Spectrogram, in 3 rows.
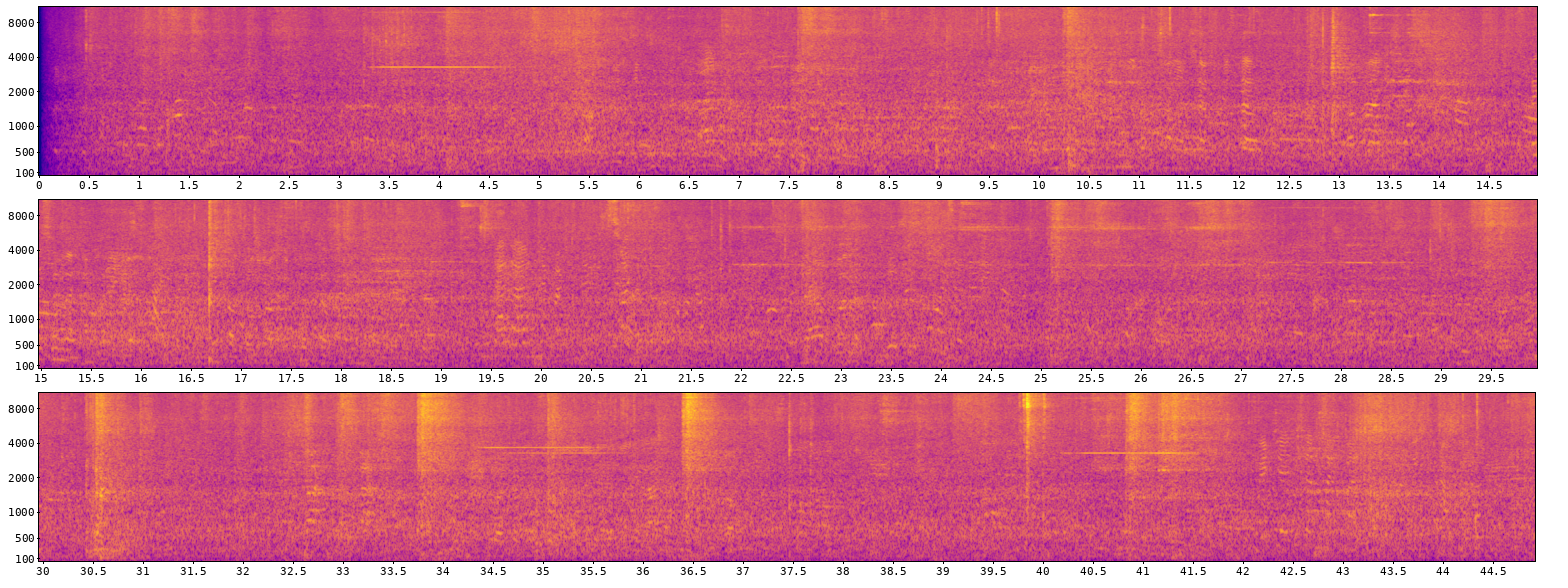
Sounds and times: safety checks at the gate 0:03.1 - 0:14.1
safety checks at the gate 0:32.5 - 0:44.9

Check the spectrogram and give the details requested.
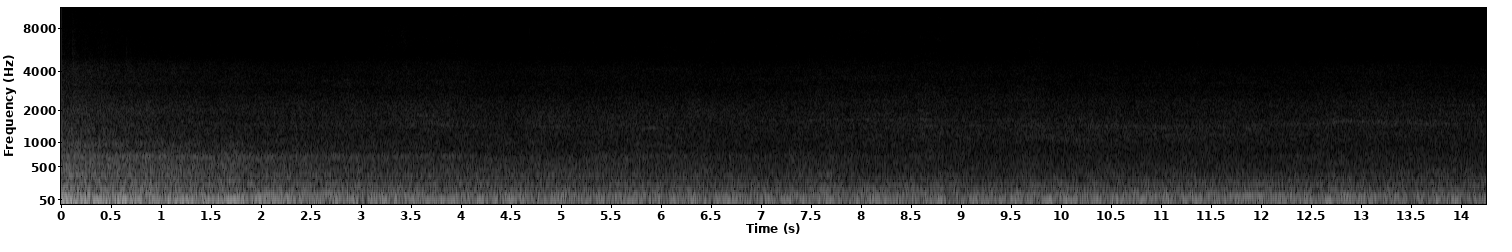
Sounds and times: trains 0:00.0 - 0:11.6

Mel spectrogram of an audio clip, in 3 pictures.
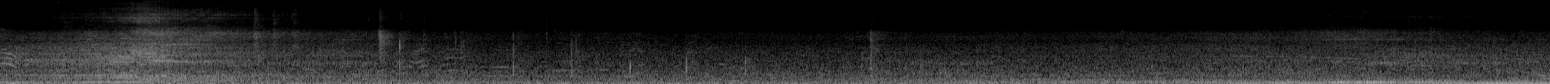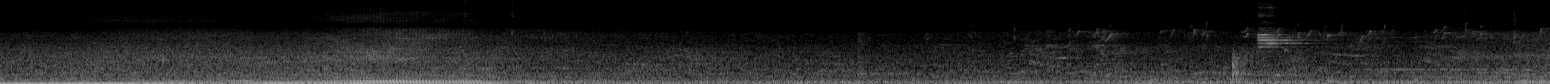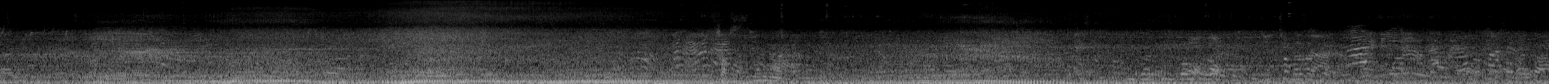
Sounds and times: traffic sound 0:00.0 - 0:46.4

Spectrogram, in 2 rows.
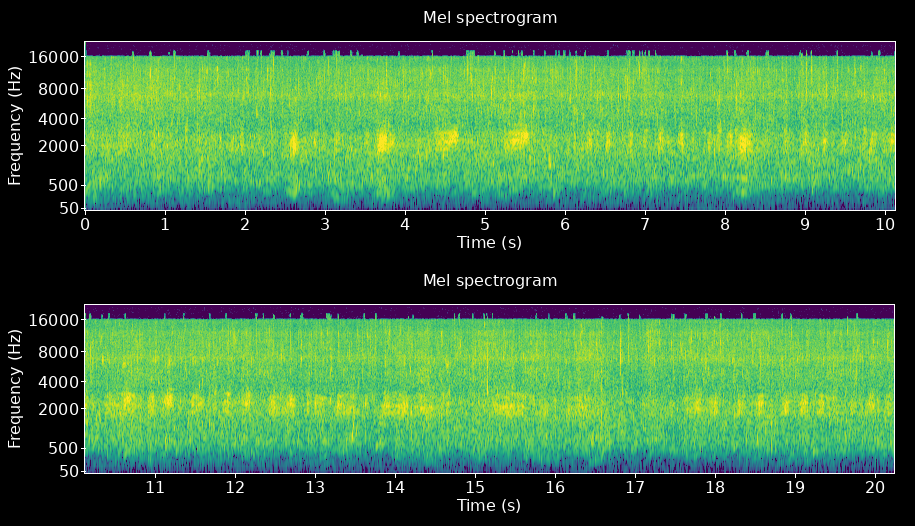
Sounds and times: voices and tones of the river 0:00.0 - 0:20.2
geese 0:06.2 - 0:16.6

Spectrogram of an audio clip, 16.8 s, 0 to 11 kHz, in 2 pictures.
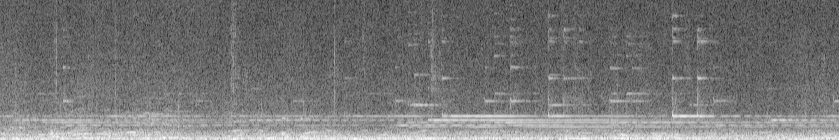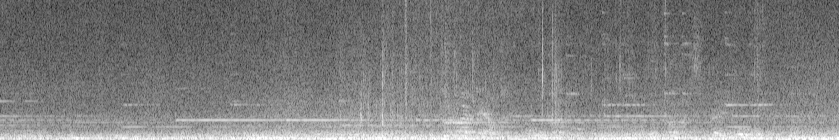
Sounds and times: people passed by, chatting 0:00.0 - 0:16.7
wind 0:00.0 - 0:16.7
wind chimes hanging outside a shop 0:00.0 - 0:16.7
paper bag from Simon's pie shop rustled in the wind 0:11.4 - 0:15.0

